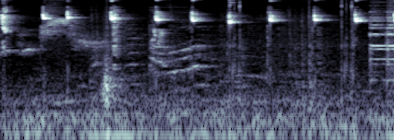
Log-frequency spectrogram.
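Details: Long-tailed shrike singing a song packed with mimicked material, used as a lure to make other shrikes sing: short high chirps and sharp tweets come about twice a second, with a lower gliding whistle midway.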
